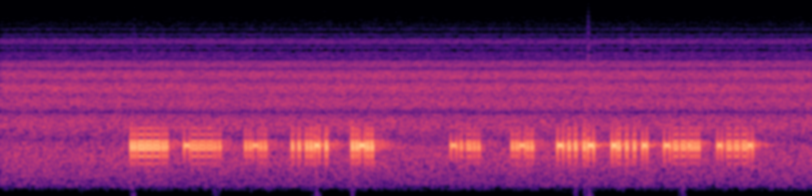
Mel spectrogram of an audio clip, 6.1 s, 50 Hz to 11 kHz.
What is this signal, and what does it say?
Hellschreiber (Feld-Hell, 122.5 baud), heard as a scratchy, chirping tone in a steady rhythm, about 900 Hz, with fading. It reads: SEIJI KIMURA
